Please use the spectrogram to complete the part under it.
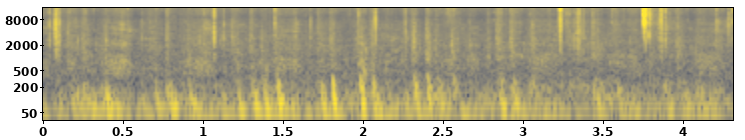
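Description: Hooves of a horse cantering through an obstacle course at a jumping lesson beat out a steady, rhythmic clip-clop on soft ground, moderately close, with a faint snort and a sharp click near the end.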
